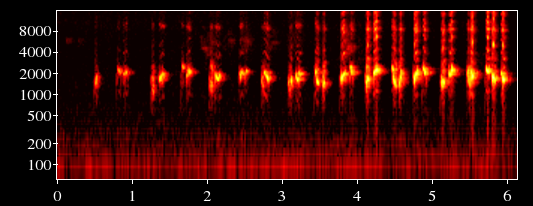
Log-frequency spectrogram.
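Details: Yellow-vented bulbul in long ropel chatter, a lure for newly kept birds: soft scattered chirps that build into louder, faster, evenly repeated bubbly notes, about one and a half per second.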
